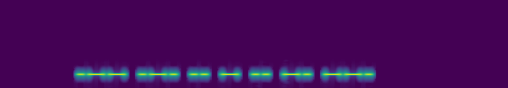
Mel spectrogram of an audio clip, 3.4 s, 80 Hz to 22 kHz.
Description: Morse code, heard as a keyed tone, about 34 wpm, 700 Hz. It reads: WRITING
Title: Seven Letter Words - 35wpm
